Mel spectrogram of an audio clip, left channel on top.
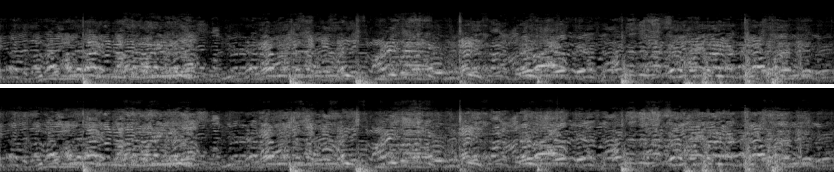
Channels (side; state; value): both; normal; correlation 0.70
